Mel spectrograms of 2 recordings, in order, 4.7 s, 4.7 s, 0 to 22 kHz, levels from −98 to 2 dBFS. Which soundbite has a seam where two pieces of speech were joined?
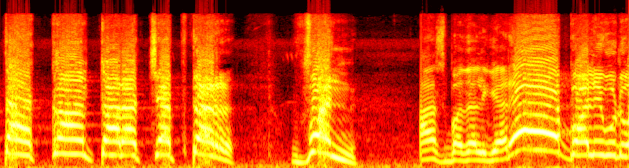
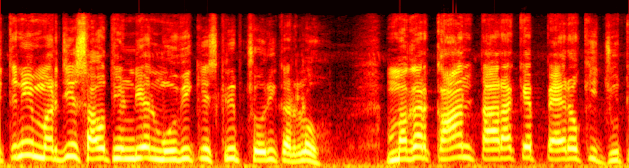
first; 1 cut; at 3.1 s

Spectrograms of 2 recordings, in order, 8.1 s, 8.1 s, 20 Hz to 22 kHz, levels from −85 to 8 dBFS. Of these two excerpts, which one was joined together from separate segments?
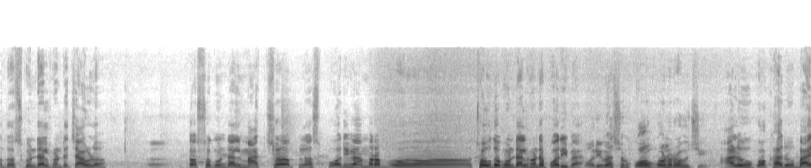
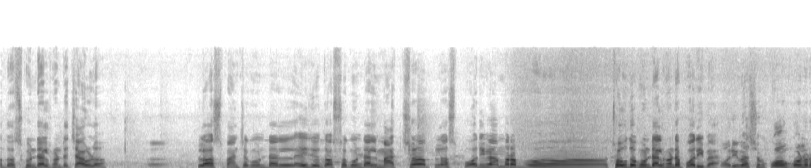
first; 1 cut; at 1.9 s

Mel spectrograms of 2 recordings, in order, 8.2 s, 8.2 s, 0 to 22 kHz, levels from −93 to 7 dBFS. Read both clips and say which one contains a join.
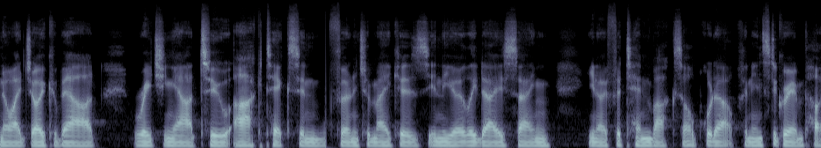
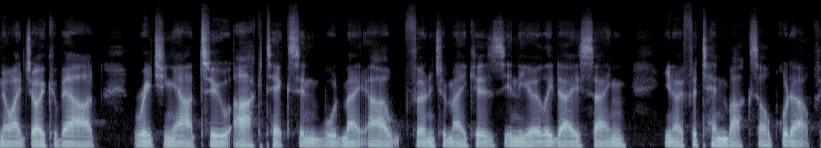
first; 1 cut; at 3.2 s

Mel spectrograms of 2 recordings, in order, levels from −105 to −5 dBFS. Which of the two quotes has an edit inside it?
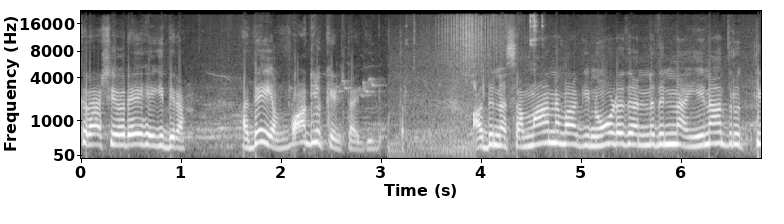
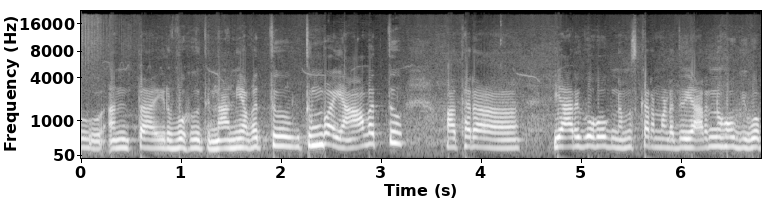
first; 1 cut; at 3.2 s

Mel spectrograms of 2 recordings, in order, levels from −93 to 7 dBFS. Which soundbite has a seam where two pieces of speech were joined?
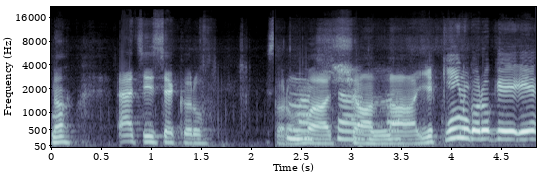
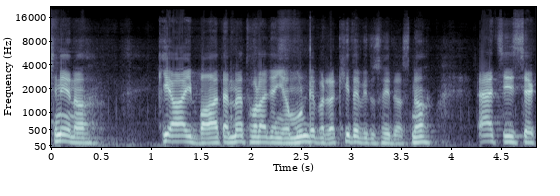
first; 1 cut; at 2.2 s

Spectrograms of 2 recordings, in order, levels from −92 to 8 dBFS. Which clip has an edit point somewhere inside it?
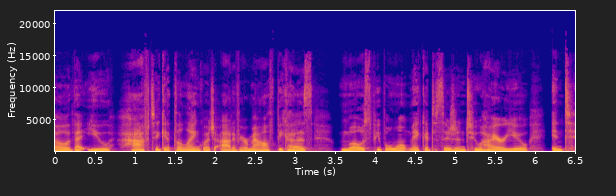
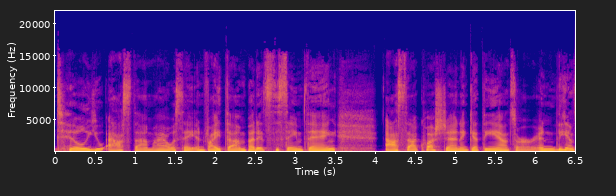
second; 1 cut; at 3.9 s

